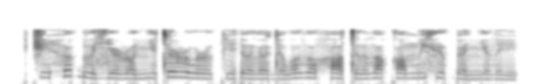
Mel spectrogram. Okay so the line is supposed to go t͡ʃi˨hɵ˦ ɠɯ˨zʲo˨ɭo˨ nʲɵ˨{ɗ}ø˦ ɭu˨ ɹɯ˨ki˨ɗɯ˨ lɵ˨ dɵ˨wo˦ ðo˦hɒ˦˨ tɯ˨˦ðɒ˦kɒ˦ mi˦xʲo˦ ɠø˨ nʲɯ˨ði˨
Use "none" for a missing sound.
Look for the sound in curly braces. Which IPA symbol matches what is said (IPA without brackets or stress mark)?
t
